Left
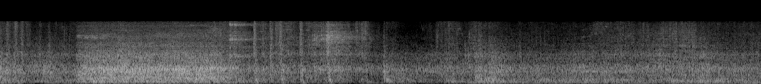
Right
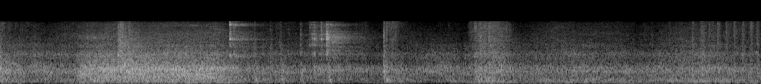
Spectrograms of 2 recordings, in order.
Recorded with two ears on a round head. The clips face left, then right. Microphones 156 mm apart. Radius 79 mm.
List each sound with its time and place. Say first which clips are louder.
0.8 s a bird: even; 45° left (ahead or behind), 4 m
2.3 s a camera shutter: even; 45° right (ahead or behind), 2.5 m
